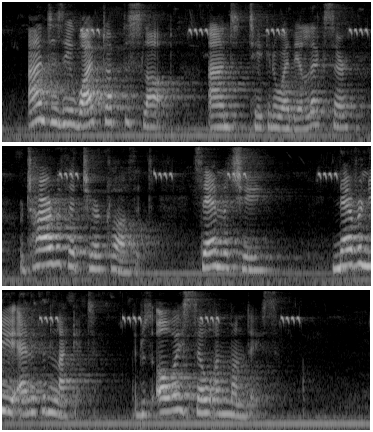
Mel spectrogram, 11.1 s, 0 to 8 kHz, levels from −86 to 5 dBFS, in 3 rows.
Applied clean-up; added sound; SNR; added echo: none; Cricket; 9 dB; reverberation time 0.9 s.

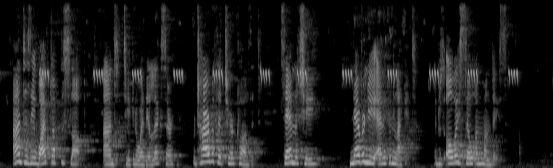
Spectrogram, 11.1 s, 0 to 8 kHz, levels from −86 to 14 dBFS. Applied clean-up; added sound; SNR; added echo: classical method WPE with log-MMSE.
